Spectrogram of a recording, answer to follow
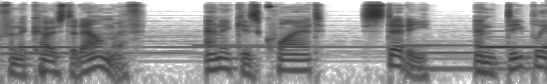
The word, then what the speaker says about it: Alnwick: Annick, a small market town in Northumberland, spelled Alnwick but pronounced Annick.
